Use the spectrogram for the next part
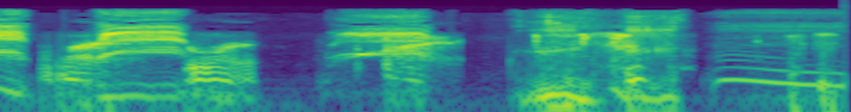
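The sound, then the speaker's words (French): A person imitates a sow with a series of loud vocal grunts and snorts in several bursts separated by short pauses. “Moi, je te fais la cochonne, alors.”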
